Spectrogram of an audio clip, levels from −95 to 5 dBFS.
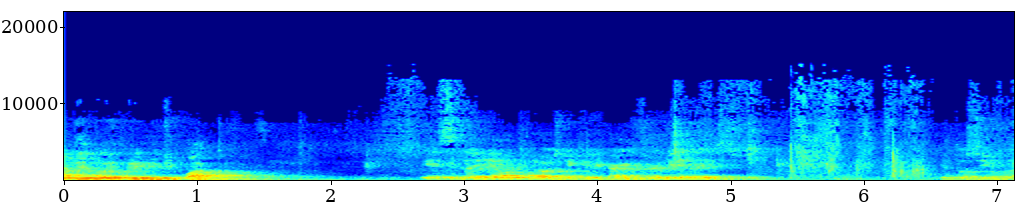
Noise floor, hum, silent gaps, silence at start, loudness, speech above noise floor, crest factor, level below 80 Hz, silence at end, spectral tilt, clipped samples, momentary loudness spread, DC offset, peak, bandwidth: -51 dBFS; none; none; 0 s; -25 LUFS; 25 dB; 16 dB; -56 dBFS; 0 s; -7.5 dB/octave; under 0.1%; 21 LU; under 0.1%; -10 dBFS; 14 kHz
